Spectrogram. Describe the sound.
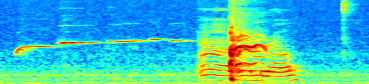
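A person whistles one long, steady note that drifts slightly upward for nearly two seconds, followed right after by a brief burst of a voice.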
